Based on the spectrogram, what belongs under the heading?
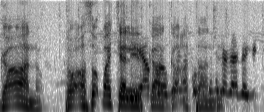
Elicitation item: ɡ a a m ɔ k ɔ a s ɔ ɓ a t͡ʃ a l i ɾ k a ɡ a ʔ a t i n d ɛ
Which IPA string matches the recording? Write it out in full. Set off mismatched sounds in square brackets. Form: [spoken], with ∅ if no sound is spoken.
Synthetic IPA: ɡ a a [n] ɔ [t] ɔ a s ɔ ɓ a t͡ʃ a l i ɾ k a ɡ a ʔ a t [a] n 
